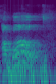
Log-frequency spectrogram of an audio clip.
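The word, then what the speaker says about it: above: अबव ये right pronunciation है, अबव।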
